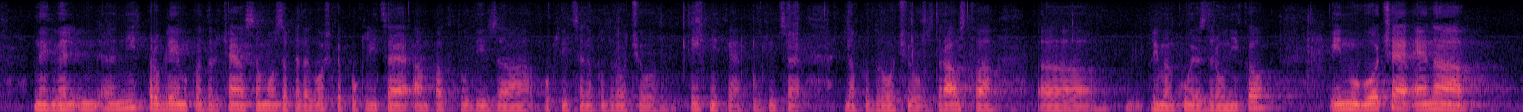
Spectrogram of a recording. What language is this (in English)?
Slovenian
